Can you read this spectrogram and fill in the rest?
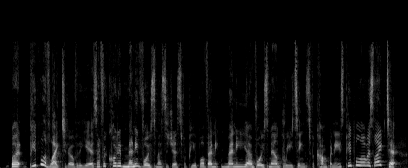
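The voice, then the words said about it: Northern English accent mixed with New York. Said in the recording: “I was born in the north of England, close to Manchester ... I was infiltrated by all you New York, New Jerseyers. So now my accent has a sense of confusion”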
